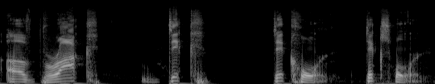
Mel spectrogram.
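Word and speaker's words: Dykxhoorn: Dickshorn. That's how you say it.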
